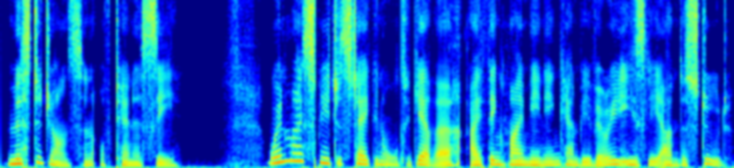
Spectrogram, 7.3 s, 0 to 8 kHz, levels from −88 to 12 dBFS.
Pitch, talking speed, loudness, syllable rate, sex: 180 Hz, 155 wpm, -21 LUFS, 5.2 syllables/s, female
